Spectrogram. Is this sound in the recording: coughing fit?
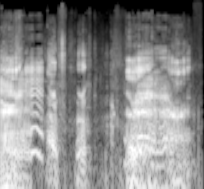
no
